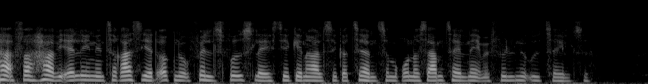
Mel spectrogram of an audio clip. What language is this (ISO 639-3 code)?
dan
